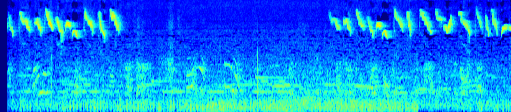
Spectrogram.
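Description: A white-eye sings two bursts of rapid, high, thin twittering notes, tumbling and slightly descending, with fainter lower chirps filling the pause between them.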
